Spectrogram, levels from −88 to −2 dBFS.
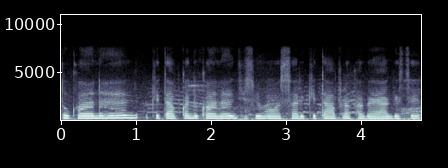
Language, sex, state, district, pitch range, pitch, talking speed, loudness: Hindi, female, Bihar, West Champaran, 220-235 Hz, 225 Hz, 185 wpm, -13 LUFS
